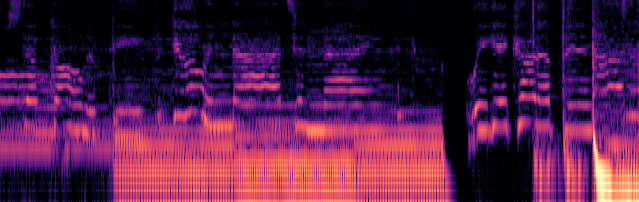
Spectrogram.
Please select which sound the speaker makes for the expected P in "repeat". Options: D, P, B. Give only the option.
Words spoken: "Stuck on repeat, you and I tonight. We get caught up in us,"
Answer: B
